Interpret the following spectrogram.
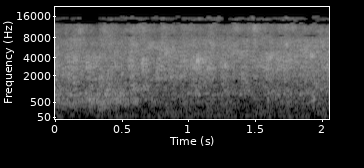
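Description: Faint, steady background hiss with no distinct sound standing out.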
